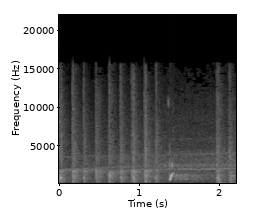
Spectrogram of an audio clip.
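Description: Electronic sound-design sting: a rapid run of sharp clicks, about ten a second, over a thin steady high tone, with a short rising bloop about one and a half seconds in.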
